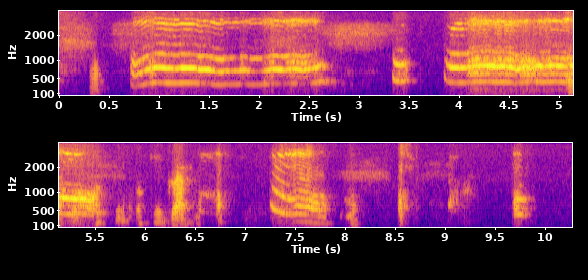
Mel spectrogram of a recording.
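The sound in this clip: Fussy teething baby girl whimpering and crying: several drawn-out, wavering wails interrupted by short, broken sobs and whimpers. The cries stop and start unevenly throughout.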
